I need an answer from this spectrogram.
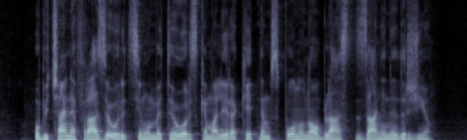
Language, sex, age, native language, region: Slovenian, male, 18-29, Slovenian, Pomurje region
